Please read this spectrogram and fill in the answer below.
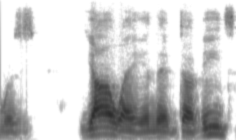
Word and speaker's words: Yahweh: Because their W in the German language made the V sound. So they were pronouncing it Yahweh because they knew that's how it was supposed to be pronounced.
